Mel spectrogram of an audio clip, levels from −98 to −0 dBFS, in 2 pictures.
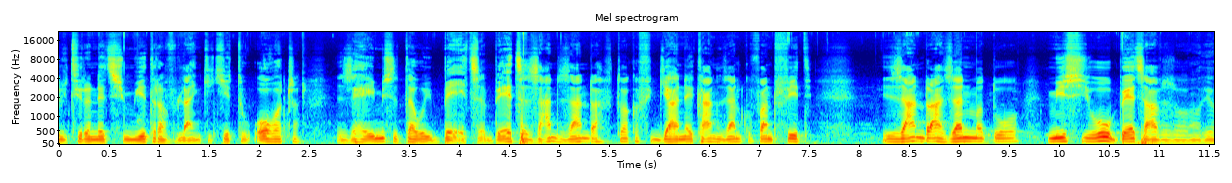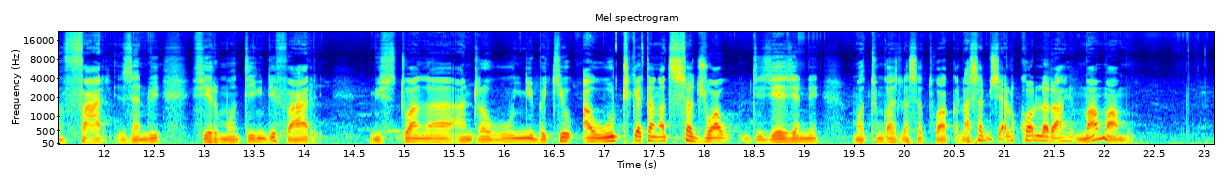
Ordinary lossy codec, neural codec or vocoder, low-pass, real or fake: none; none; none; real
